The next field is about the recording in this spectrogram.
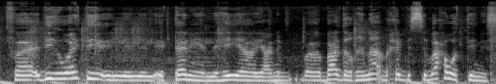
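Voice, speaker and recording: Music in the background behind a woman at medium pitch, speaking at a fairly quick pace with ordinary pitch variation. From Sudan. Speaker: singer. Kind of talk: interview. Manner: halting.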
